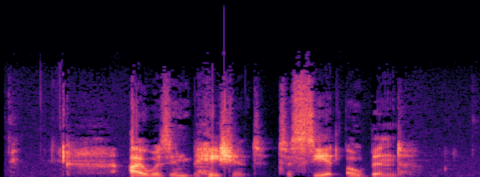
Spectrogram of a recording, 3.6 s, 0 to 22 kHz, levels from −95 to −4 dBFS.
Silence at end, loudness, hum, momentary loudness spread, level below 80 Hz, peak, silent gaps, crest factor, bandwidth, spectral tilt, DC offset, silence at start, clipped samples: 0.5 s; -20 LUFS; none; 15 LU; -70 dBFS; 0 dBFS; none; 24 dB; 15.5 kHz; -0.5 dB/octave; under 0.1%; 0.05 s; under 0.1%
